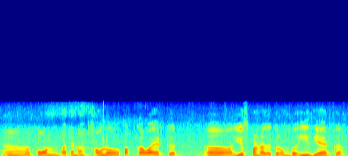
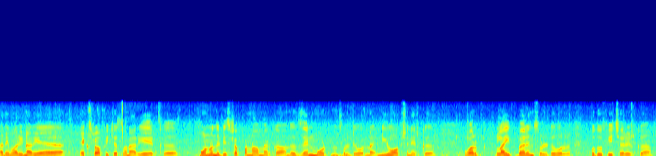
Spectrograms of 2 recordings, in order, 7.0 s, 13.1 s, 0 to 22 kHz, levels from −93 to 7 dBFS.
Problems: constant background noise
